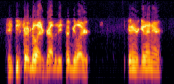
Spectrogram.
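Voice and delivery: mock urgent yelling with a stumbling start. Retelling how an EMT at the doorway called to his buddy: imitating someone yelling. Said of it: "he just yells back to his buddy".

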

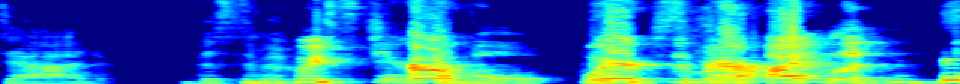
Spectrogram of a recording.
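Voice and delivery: loud, laughing delivery, slowing at the end.

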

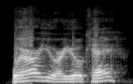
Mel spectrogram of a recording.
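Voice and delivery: high, loud yelling. A player's character hears a scream for help and calls back: yelling out. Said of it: "I'm gonna yell out".

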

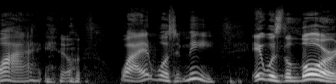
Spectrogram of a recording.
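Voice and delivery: drawn-out southern drawl in a woman's voice. Telling how a successful woman answered a question, quoting her: southern woman's drawl. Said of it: "a southern drawl, southern woman".

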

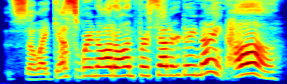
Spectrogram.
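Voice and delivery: shrill scream climbing very high. Recapping an episode's ending, the speaker quotes Lassiter: Lassiter screaming, retold. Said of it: "Lassiter screaming".

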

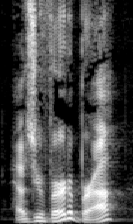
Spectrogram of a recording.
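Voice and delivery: put-on dude bro character voice. Joking about a new character, a dude bro chiropractor: dude bro chiropractor voice. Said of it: "that's my new character".

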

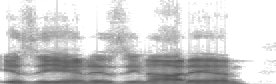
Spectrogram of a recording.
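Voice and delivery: ordinary talk

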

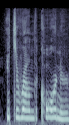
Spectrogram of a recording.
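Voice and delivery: trembling, quavering, very high voice. Reading a character giving a man directions to the office, quavering. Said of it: "Susan replied quaveringly".

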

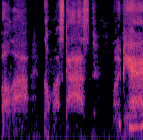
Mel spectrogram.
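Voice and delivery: weird, hushed, breathy whispered Spanish. Imitating Ken's Spanish phone voice: imitating a quiet, weird phone voice. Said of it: "really quiet and weird".

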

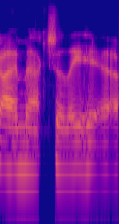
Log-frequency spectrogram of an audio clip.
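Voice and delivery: put-on deep demon voice. Describing the horror scene where the demon speaks, in a demon voice. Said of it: "the demon voice says".

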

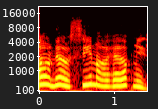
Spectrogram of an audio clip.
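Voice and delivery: very high, slow, squeaky little voice. Retelling a movie scene, quoting a character: imitating her squeaky voice. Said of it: "She talks like that".

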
